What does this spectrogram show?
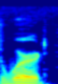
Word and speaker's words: wyrd: This is the WYRD version, although sometimes in the game it's pronounced word.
